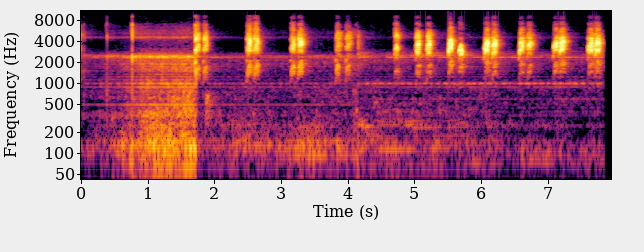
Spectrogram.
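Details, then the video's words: Sooty-headed bulbul in active song: after a brief burst of rustling noise, clipped chirps begin, single and paired, repeating roughly twice per second over a low steady hum. "Burung kutilang gacor"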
